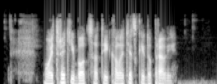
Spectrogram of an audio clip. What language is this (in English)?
Slovak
